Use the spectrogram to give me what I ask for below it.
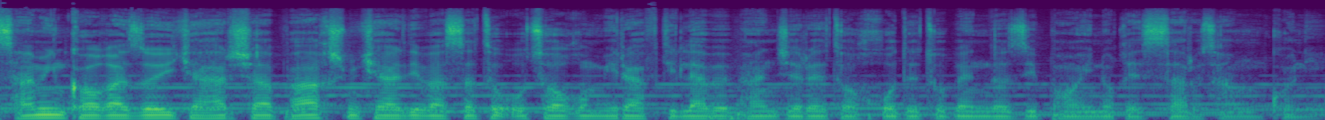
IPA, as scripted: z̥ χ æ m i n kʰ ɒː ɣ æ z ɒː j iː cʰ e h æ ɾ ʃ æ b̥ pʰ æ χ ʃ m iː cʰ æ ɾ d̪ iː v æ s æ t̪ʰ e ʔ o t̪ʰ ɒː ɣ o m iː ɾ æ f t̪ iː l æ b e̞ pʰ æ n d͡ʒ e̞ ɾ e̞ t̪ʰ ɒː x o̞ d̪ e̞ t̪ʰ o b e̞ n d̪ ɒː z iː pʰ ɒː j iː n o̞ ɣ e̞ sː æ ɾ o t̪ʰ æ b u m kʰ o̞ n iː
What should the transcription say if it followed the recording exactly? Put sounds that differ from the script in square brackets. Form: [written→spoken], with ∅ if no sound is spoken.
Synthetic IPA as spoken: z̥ [χ→h] æ m i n kʰ ɒː ɣ æ z ɒː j iː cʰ e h æ ɾ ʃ æ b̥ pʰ æ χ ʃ m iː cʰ æ ɾ d̪ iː v æ s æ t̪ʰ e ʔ o t̪ʰ ɒː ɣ o m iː ɾ æ f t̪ iː l æ b e̞ pʰ æ n d͡ʒ e̞ ɾ e̞ t̪ʰ ɒː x o̞ d̪ e̞ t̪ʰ o b e̞ n d̪ ɒː z iː pʰ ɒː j iː n o̞ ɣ e̞ sː æ ɾ o t̪ʰ æ [b→m] u m kʰ o̞ n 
